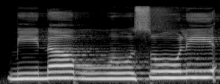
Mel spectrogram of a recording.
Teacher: huruf ra dibunyikan secara tafkhim sebab ra berbaris dhammah, maka ra dibunyikan dengan tebal.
